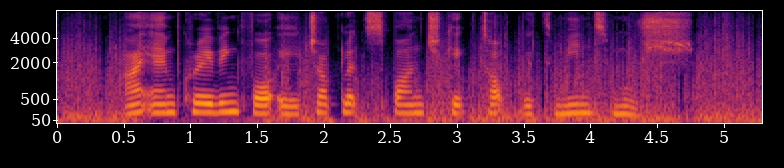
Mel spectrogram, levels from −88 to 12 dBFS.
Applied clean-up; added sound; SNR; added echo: none; Wind; 11 dB; none.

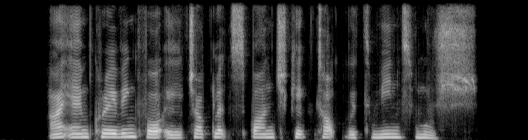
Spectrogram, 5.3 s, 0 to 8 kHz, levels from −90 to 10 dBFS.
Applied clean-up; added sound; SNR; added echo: neural mask model Resemble Enhance denoiser.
